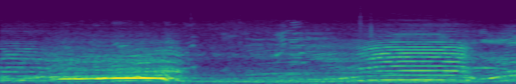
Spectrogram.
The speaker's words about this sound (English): In Fremont, cattle ranchers were dealing with a few young cows that had jumped a fence. The cows were not out in the streets, but the ranchers had to yell and wave and run around to get them in line.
